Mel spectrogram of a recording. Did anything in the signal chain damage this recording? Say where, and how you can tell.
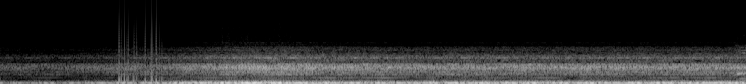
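Yes. From 1.19 to 1.69 s, processor overload crackle tears through the sound. That is the driver or buffer stage. The processor missed around twenty deadlines. Each miss replayed a scrap of old audio with hard edges. The grain fits buffers of roughly 3 ms.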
